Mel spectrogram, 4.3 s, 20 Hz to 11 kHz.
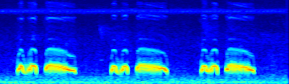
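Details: Spotted dove trained as a lure bird for trapping in a yard, repeating three identical phrases about every 1.4 seconds: a fluttering double note followed by a long steady coo.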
